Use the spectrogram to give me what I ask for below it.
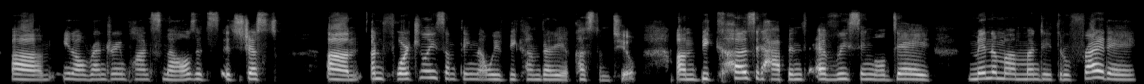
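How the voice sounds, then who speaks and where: A woman in her twenties with an American accent and a hoarse voice, explaining an issue at a public meeting over a video call. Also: fairly high pitch, dry recording. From Southeast Los Angeles, United States. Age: 20s. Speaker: mayor presenting at a public meeting.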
